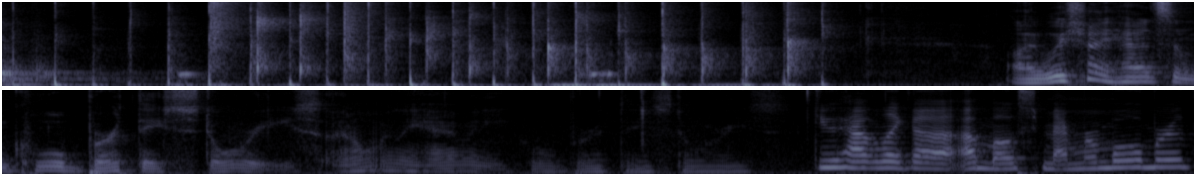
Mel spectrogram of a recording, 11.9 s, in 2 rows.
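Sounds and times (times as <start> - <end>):
hand clapping applause: 0.0 - 4.4
speech: 5.1 - 11.9.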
